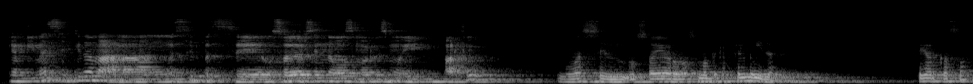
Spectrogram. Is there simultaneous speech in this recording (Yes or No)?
No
